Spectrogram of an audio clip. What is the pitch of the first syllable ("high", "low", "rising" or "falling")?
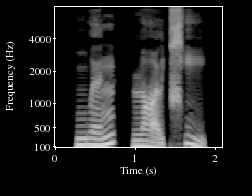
rising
